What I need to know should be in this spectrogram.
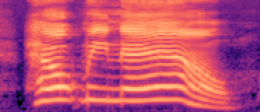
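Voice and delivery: slow, very loud high bellow, HELP hit hard. Retold or imitated. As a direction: bellow it like a final warning. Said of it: "I bellowed".

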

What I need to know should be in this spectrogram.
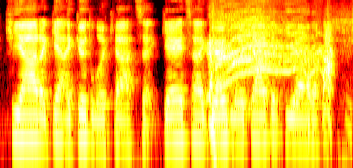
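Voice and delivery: loud, insistent call to look; retold shouted urging. Naked model to student avoiding eye contact, retold loud urging. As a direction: shout it as a mock order to Kiara.

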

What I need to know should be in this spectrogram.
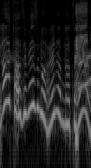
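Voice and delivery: really high-pitched mock impression; exaggerated high voice imitating an absent colleague; Rami Ismail. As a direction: squeak it out as a silly impersonation. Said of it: "really high pitch".

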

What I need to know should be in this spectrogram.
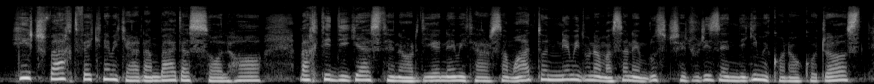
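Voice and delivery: ordinary delivery, nothing marked

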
